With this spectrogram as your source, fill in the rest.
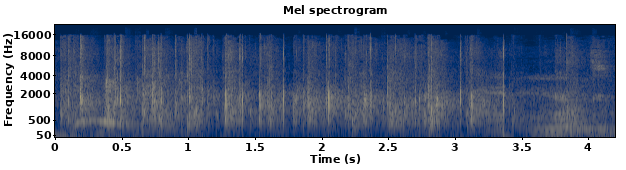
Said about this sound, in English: So let's have a quick round of applause for Spreadfast and for Cloudflare.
